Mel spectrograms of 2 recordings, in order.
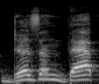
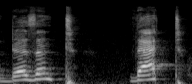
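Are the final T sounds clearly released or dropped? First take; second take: dropped; released. First: The final T sounds are dropped in fast speech. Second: The final T sounds are pronounced strongly. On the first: The speaker calls it right. "os T's, eles são omitidos na hora da pronúncia" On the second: The speaker calls it wrong. "Então você não vê ele falando assim"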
